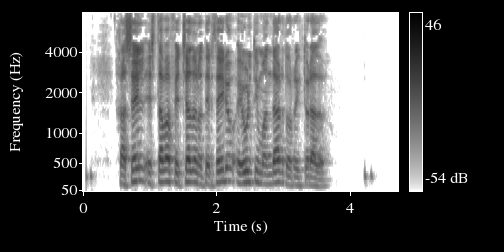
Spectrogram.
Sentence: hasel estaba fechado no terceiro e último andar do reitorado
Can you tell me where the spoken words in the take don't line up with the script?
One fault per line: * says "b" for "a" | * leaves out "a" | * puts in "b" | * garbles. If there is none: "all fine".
all fine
